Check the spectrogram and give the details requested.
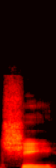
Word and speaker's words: Qi: So basically, there's this thing called Qi, it's spelled QI, and it's a wireless charging standard.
